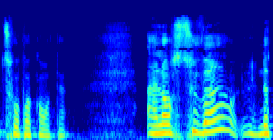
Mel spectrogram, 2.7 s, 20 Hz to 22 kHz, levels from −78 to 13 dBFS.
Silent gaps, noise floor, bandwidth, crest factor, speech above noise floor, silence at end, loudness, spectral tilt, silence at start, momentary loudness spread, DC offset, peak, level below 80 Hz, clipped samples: none; -49 dBFS; 13.5 kHz; 20 dB; 27 dB; 0 s; -22 LUFS; -5 dB/octave; 0.05 s; 19 LU; under 0.1%; -4 dBFS; -62 dBFS; under 0.1%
